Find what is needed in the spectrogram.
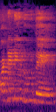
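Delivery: normal talking voice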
